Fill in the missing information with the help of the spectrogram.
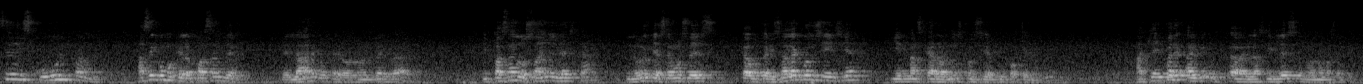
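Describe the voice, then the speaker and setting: Middle-aged pastor preaching, kinda high but really dark mellow tone, echoey church from a bit far off. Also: male voice, expressive, fairly quick, slight background noise. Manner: earnest, asks the congregation questions. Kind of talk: sermon. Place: church sanctuary.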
